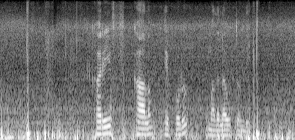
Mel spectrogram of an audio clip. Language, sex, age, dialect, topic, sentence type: Telugu, male, 31-35, Telangana, agriculture, question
